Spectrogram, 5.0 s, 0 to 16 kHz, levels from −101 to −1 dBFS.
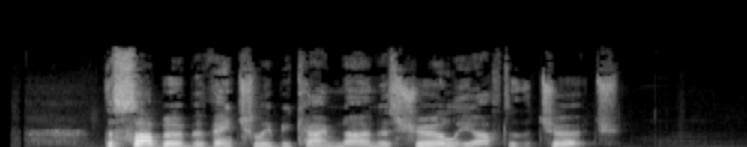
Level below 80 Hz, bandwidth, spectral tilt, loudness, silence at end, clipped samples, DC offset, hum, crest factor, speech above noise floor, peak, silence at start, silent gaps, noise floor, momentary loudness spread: -78 dBFS; 11 kHz; -3.5 dB/octave; -25 LUFS; 0.9 s; under 0.1%; under 0.1%; none; 24 dB; 52 dB; -2 dBFS; 0.7 s; none; -78 dBFS; 17 LU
